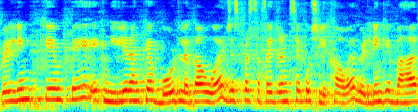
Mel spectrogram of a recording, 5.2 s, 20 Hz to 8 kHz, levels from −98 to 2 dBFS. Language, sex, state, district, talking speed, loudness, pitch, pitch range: Hindi, female, Uttar Pradesh, Jalaun, 265 wpm, -14 LUFS, 225 Hz, 210-240 Hz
